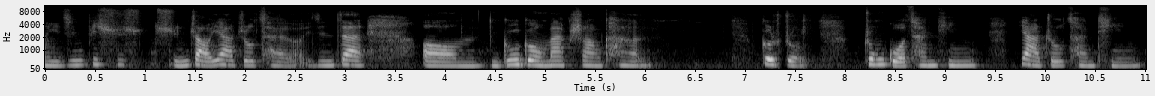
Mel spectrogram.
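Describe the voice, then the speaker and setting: A young woman from China, a native Mandarin speaker with a Chinese accent, chatting casually as a livestream host and replying to viewers. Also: fairly high pitch. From Chongqing, China. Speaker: livestream host, language teacher.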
